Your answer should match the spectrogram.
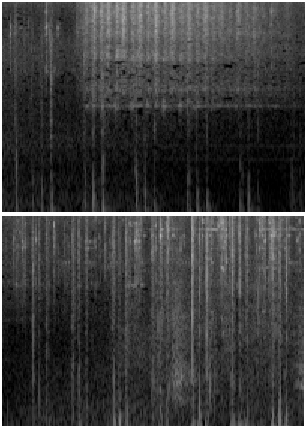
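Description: Horse hooves clip-clopping in a quick run of hoofbeats, softer in the middle and louder again near the end, with music underneath.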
